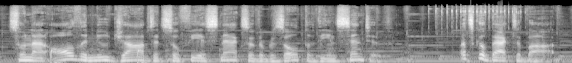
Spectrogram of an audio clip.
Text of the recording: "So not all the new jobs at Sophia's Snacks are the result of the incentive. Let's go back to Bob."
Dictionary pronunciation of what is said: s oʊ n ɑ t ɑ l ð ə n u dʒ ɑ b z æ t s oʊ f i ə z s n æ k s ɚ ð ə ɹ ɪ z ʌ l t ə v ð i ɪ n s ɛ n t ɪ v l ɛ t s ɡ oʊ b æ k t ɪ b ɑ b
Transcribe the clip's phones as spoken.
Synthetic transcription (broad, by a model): s oʊ n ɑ t ɑ l ð ə n u dʒ ɑ b z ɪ t s oʊ f i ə s n æ k s ɚ ð ə ɹ ɪ z ʌ l t ə v ð i ɪ n s ɛ n t ɪ v l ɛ t s ɡ oʊ b æ k t ɪ b ɑ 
